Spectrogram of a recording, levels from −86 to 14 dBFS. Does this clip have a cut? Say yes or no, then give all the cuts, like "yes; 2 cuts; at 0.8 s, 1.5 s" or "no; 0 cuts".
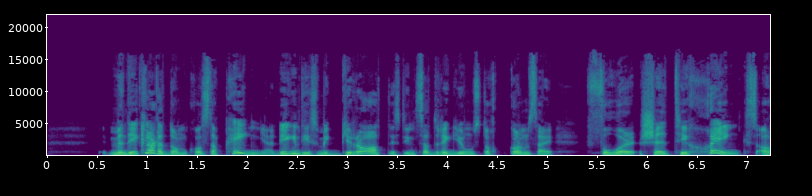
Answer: no; 0 cuts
